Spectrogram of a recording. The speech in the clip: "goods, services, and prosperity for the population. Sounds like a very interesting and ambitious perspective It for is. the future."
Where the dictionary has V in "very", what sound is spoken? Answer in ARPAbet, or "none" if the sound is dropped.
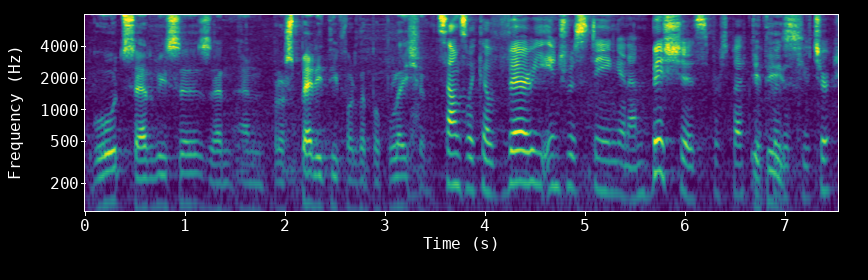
V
